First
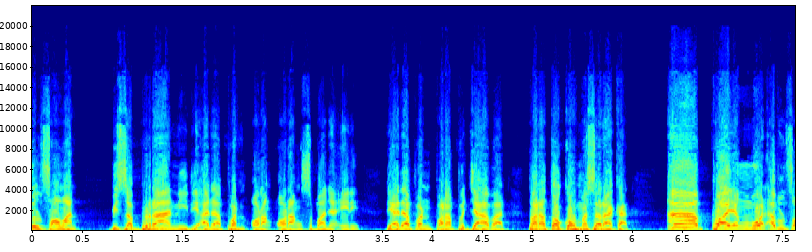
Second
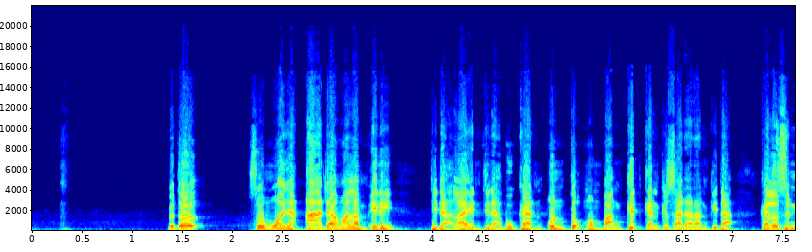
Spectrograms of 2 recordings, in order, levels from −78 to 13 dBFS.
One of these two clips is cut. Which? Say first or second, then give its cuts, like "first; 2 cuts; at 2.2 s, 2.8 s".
second; 1 cut; at 2.1 s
